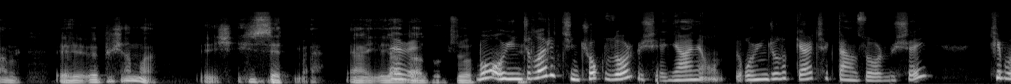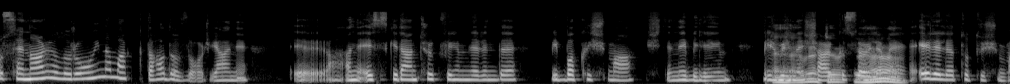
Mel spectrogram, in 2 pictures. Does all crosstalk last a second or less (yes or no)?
no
